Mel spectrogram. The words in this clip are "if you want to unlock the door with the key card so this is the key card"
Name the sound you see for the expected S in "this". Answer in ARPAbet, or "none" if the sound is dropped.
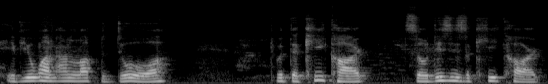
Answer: S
